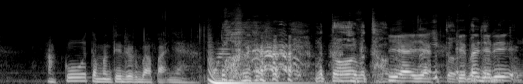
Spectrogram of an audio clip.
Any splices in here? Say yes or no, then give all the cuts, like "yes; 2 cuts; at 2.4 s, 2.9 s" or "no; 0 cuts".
no; 0 cuts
